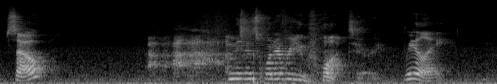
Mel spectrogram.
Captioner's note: stuttering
